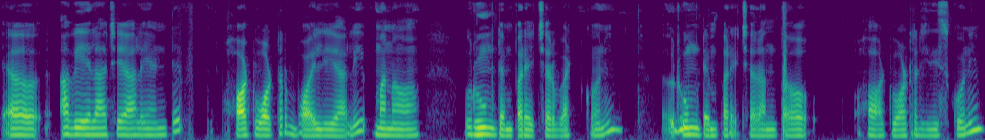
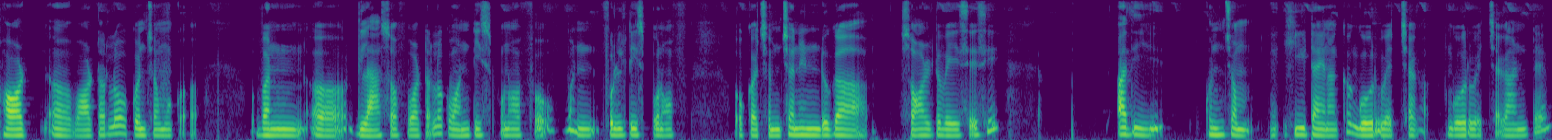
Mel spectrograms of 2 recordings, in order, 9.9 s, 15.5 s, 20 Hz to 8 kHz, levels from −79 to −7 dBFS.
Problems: constant background noise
